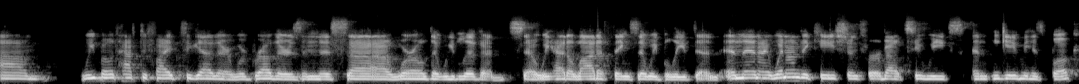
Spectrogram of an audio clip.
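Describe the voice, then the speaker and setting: With a Puerto Rican accent, a man speaks at a moderate pace and medium pitch, monotone and flat, very even in loudness, with hardly any pauses. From Puerto Rico. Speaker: political candidate. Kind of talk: testimony. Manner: halting, many fillers.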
